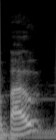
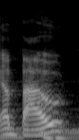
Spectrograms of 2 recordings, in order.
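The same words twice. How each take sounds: First: Said fast, with the vowel closer to ooh. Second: Said slowly, with a clear ow-like vowel. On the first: "if I say it really fast, apparently it turns into about... more of an ooh sound" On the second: "if I'm saying it slowly, I say about"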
